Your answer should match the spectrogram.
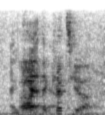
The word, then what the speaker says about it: Nketiah: How'd you say his name? Nketiah. I know. I thought it was Niketa as well.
